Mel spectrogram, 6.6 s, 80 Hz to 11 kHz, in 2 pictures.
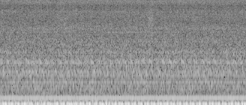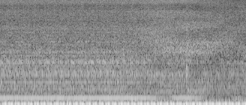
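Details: Honda S2000 after fitting a new Gates accessory belt (6PK1460) to cure a squeak: even, steady idle with a smooth pulse and faint constant tone, no squeal or chirp from the belt drive.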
